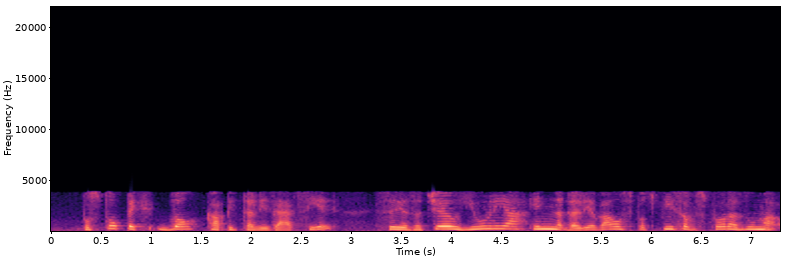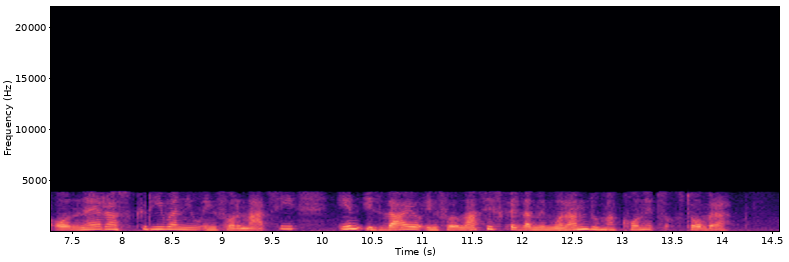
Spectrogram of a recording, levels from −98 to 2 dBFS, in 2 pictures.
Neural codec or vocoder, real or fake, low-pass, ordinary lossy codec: codec, 16 kHz, 0.5 kbps, X-Codec, HuBERT features, trained on LibriSpeech; fake; 7.2 kHz; AAC, 16 kbps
